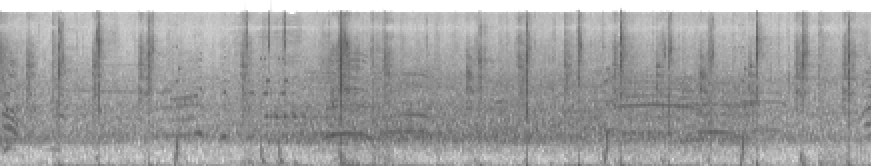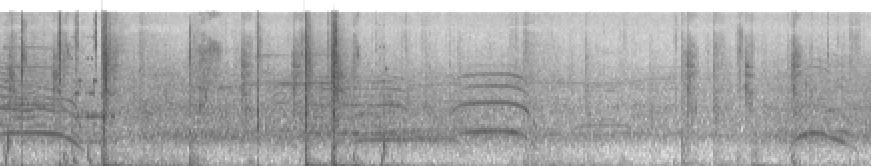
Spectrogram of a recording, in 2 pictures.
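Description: Punches land with sharp thuds.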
